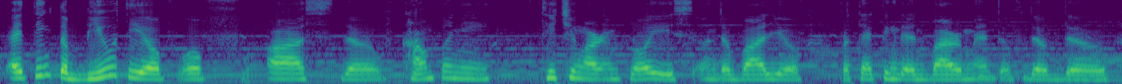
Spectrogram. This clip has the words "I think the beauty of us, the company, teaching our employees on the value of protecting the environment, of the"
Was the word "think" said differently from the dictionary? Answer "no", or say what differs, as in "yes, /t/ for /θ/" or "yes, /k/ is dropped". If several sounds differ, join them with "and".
yes, /t/ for /θ/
